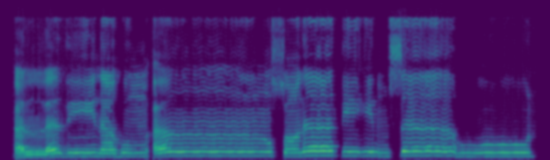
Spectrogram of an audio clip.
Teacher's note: Nun mati bertemu huruf shad, maka hukumnya adalah ikhfa, harus samar ya.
